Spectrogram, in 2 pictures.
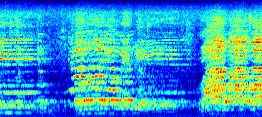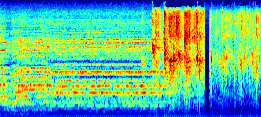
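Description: A choir of young voices sings together.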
